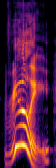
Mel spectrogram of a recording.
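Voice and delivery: re-enacted wide-open disbelief on "Really"; retold astonishment. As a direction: stretch "Really" in amazed disbelief. Repeated reply, more astonished.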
